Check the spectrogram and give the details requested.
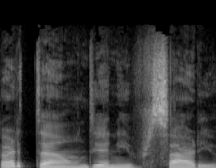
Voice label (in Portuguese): "Cartao de Aniversario", Portuguese; happy birthday in portuguese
